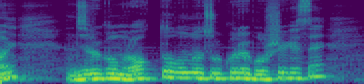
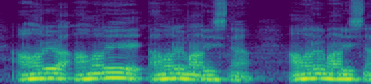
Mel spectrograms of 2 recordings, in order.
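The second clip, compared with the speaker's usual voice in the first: ordinary talk, nothing marked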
